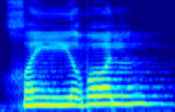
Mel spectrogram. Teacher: Khairal huruf ra dibaca secara tafkhim karena berharokat fathah tanwin, maka ra-nya tebal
